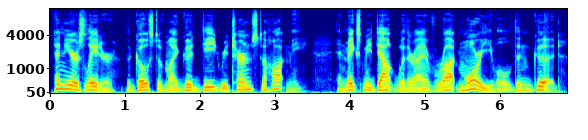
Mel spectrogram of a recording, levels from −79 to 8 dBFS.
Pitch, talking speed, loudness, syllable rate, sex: 115 Hz, 215 wpm, -17 LUFS, 4.7 syllables/s, male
